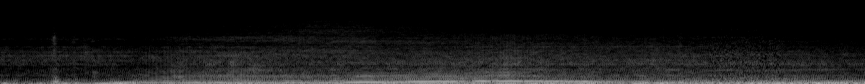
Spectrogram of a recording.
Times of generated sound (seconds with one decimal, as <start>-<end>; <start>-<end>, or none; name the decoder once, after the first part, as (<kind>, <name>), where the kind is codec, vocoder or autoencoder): 0.0-7.1 (vocoder, Vocos); 7.8-8.7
